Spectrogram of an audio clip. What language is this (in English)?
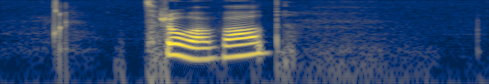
Swedish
